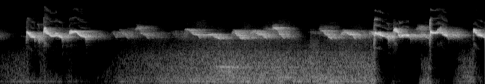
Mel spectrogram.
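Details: Oriental white-eye from Malaysia (mata puteh) in buka sing, Singapore, 29 March 2023, warm humid weather with sudden showers. Bright, high chirping phrases open and close the passage, with a quieter, noisier stretch of softer twitter between.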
